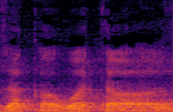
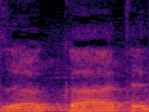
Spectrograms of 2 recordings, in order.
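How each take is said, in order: First: The word is said with a w sound. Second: The word is said without a w sound. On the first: The speaker calls it wrong. "jangan zakawata" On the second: The speaker calls it right. "zakata itu waw itu berupa alif"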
